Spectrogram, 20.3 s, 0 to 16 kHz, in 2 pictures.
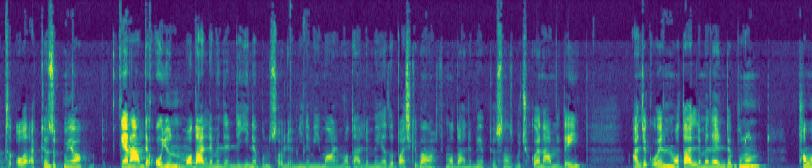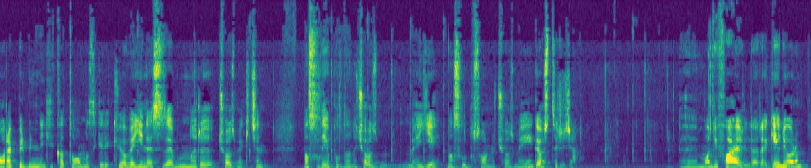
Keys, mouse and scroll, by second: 1.6 click, 2.0 click, 4.0-7.0 middle drag, 12.1-19.2 middle drag, 19.2-20.2 drag.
